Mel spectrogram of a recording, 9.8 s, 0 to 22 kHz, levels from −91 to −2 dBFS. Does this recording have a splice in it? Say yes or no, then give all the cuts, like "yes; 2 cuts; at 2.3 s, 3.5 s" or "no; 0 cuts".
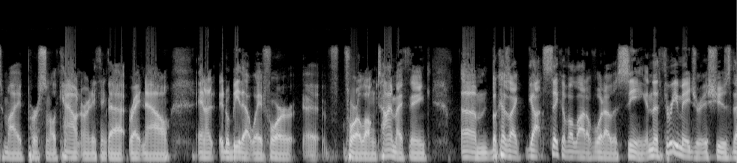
yes; 1 cut; at 1.4 s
